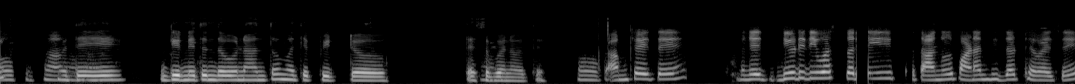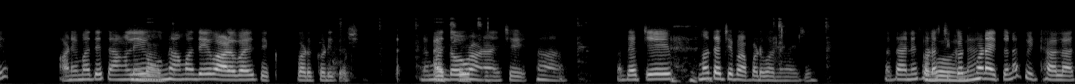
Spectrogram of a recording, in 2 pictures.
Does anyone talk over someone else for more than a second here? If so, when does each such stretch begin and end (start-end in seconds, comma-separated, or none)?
none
